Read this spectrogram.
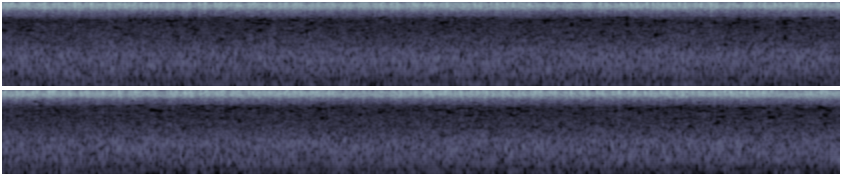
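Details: Continuous cricket chirping made by stridulation, the wings rubbed together: a piercing, high, even buzz-trill of tiny rapid pulses, with slight swells in loudness and no other sounds.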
